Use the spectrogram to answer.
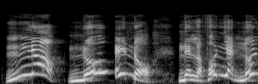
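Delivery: high, loud, emphatic refusal; protesting. A narrator's reading. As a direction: dig in and refuse with outrage. (protesta acuta e indignata)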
